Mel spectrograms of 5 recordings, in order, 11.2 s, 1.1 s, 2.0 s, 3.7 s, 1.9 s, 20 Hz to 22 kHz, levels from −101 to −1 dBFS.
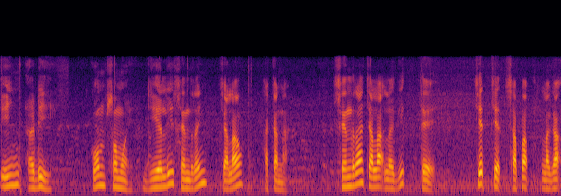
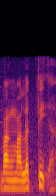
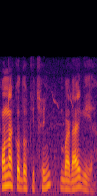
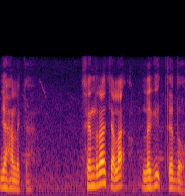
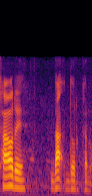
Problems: none marked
